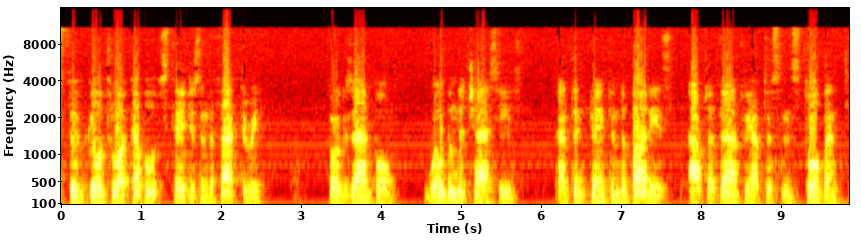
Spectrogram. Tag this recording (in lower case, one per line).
speech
